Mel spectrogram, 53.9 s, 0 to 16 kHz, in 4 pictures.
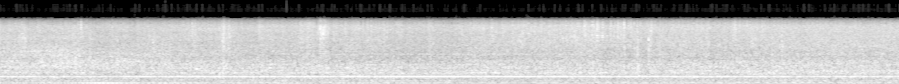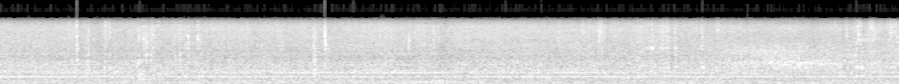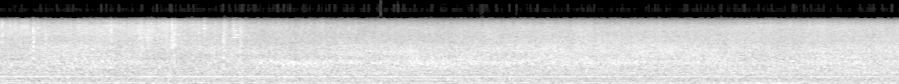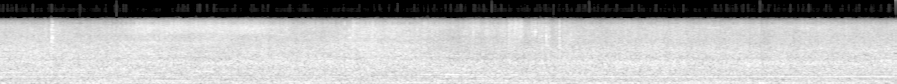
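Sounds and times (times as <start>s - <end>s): excavator engine and hydraulics whining: 0.0s - 53.9s
concrete cracking and debris falling: 26.0s - 30.9s.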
